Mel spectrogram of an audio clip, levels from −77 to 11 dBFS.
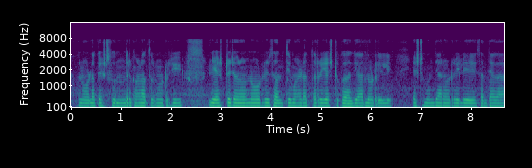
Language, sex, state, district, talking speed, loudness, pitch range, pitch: Kannada, male, Karnataka, Gulbarga, 130 wpm, -24 LUFS, 130-135 Hz, 135 Hz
